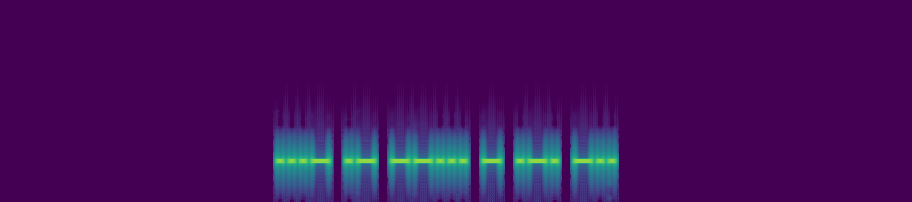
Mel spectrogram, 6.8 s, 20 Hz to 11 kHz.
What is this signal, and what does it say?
Morse code, heard as a keyed tone, about 28 wpm, 700 Hz. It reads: VA7TRD
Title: DXCC-100 Call Signs - 6 Characters - Repeated 2x - 28wpm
